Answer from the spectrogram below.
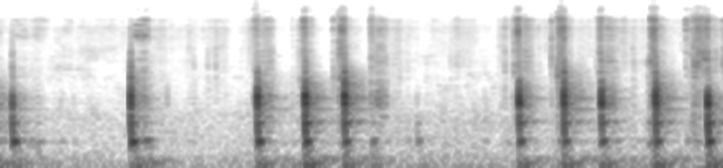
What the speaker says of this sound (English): This is green peppers I'm cutting and chopping off in small pieces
